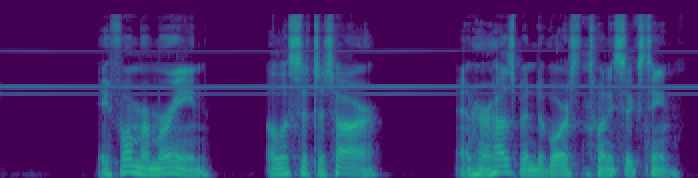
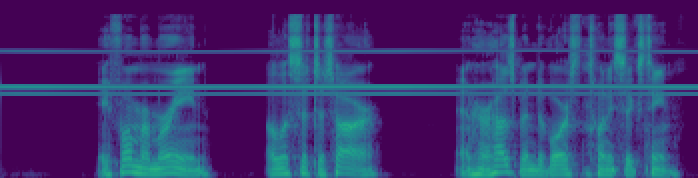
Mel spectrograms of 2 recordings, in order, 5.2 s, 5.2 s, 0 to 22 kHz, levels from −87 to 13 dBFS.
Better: first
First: high-pitched whine; faint; throughout; 3 kHz, 20 dB below the speech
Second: high-pitched whine; loud; throughout; 3 kHz, 8 dB below the speech

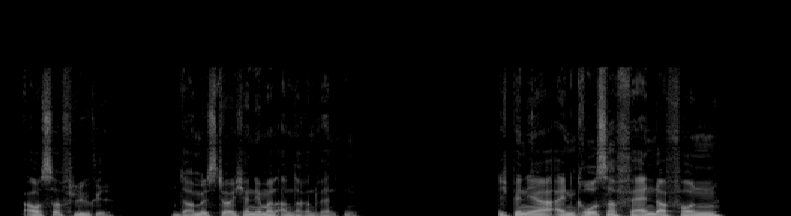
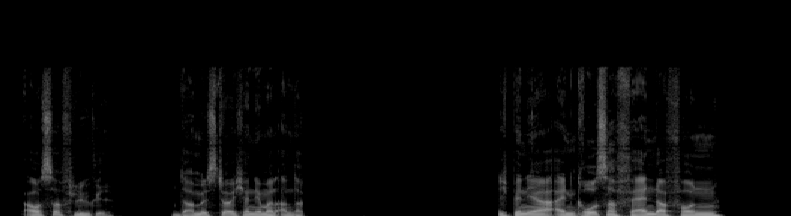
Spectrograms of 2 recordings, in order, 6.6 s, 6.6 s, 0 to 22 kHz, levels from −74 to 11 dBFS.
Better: first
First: none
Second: audio cutting out; at 2.5 s

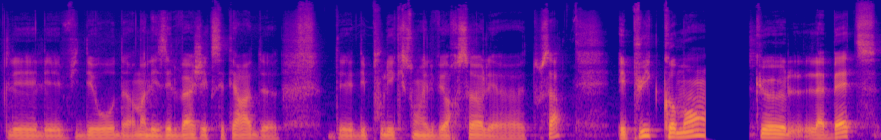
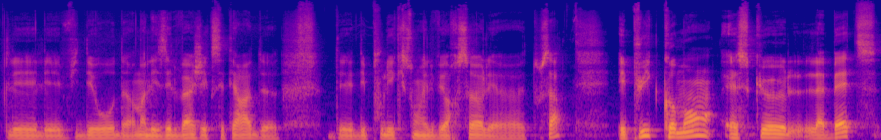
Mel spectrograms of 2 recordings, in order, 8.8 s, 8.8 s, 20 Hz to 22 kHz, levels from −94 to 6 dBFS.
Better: second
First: audio cutting out; at 7 s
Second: none

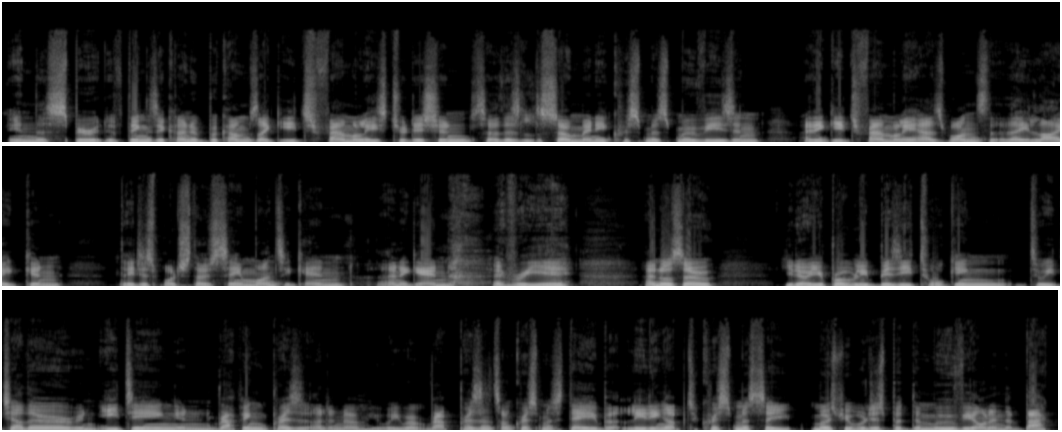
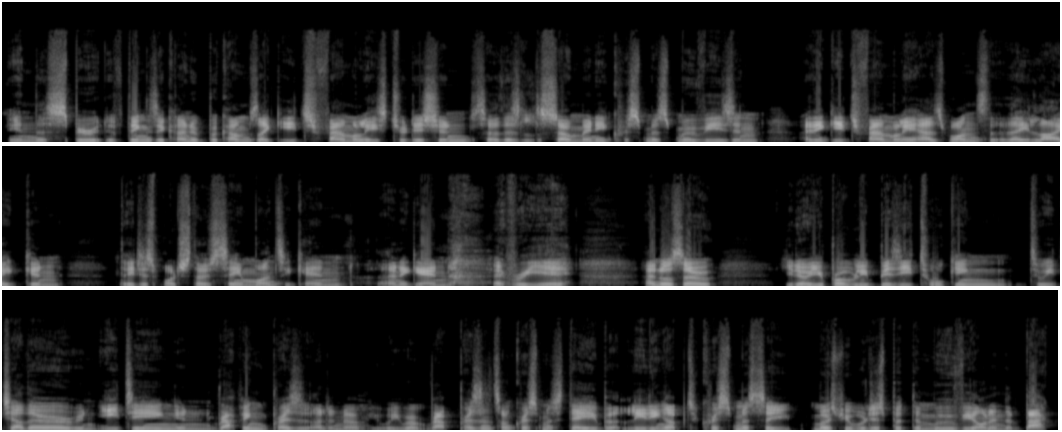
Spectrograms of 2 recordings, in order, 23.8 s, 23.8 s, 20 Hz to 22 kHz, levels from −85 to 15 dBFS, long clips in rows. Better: first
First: none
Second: thin; very; fading below 500 Hz

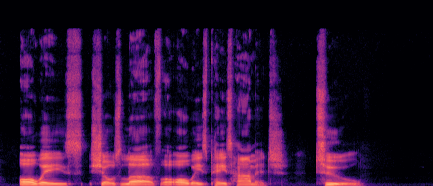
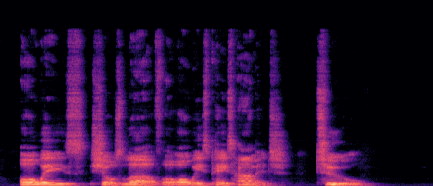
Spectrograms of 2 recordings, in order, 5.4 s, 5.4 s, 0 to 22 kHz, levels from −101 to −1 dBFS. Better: first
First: none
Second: off-mic speech; far // room echo; very slight; dies away in 0.3 s

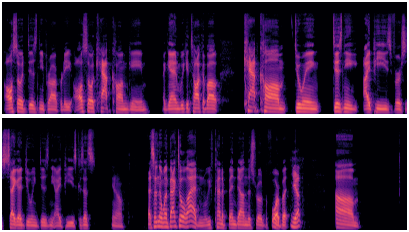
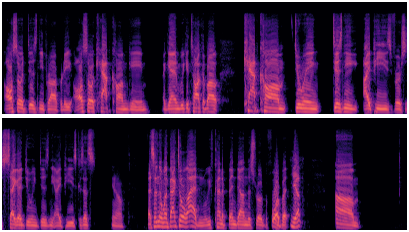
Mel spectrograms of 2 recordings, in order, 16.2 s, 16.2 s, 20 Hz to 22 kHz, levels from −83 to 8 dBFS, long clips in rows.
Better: first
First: none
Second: distortion; slight; 10 dB below the speech

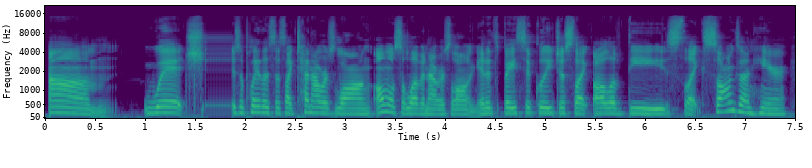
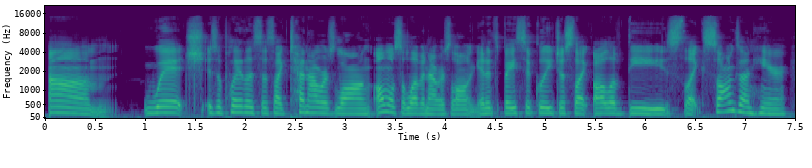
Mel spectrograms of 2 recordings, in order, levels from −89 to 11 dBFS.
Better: second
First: audio freezing; at 1.5 s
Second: none

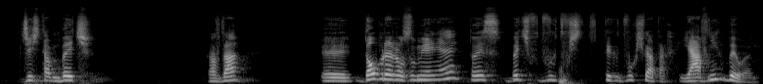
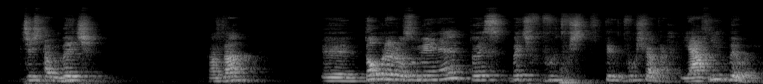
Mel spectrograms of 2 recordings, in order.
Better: first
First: none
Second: off-mic speech; far // room echo; slight; dies away in 0.4 s

